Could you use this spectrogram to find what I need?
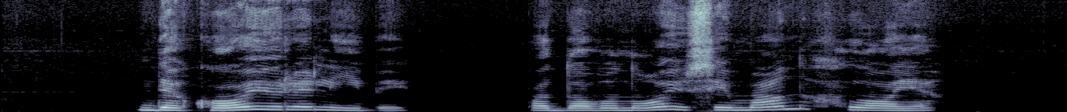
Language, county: Lithuanian, Telšiai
